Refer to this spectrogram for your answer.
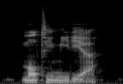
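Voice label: "multimedia", US English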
